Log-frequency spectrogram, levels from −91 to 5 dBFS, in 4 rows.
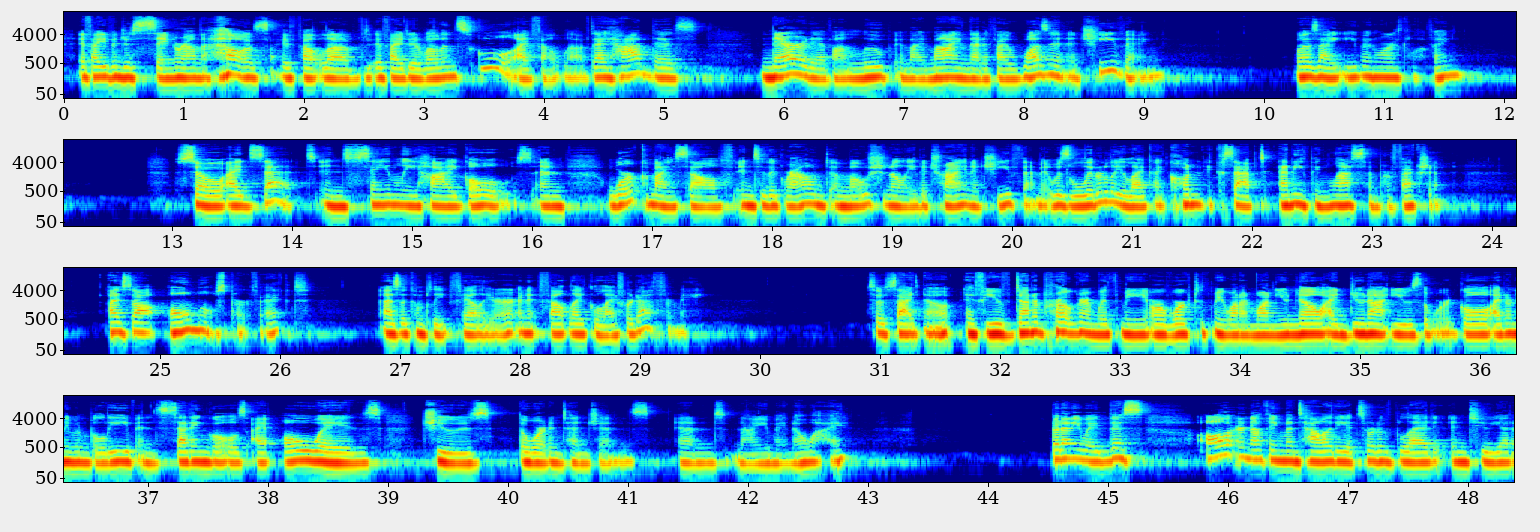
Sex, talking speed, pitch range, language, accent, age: female, 170 wpm, 165-185 Hz, English, American, 20-39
